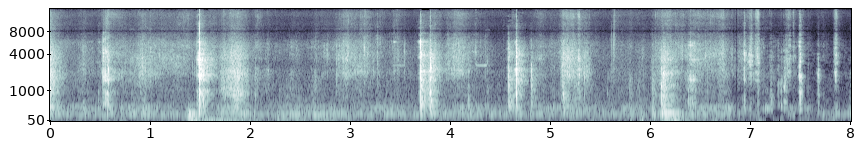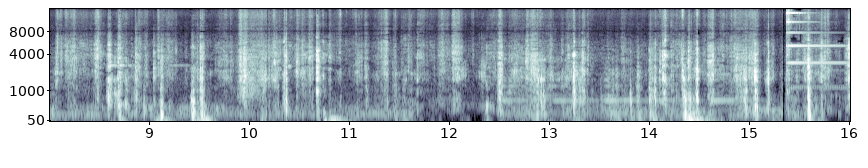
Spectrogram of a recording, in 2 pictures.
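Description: Oil-seal puller hooked into an old driveshaft oil seal on a gearbox casing, levered to pry the seal out: irregular metal scrapes, clicks and rubbing knocks, with a short metallic ringing clink near the end.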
